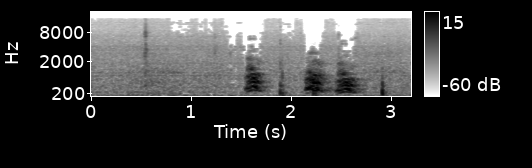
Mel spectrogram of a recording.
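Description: A dog in the Minecraft video game gives several short barks and yips close by, spaced irregularly over a quiet background.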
